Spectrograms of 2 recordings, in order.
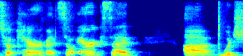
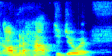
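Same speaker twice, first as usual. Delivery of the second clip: mock-sarcastic tone, faster and lower; 4 semitones lower than usual. Retelling own past remark after a hire bailed, retelling a sarcastic remark. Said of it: "it was just sarcastically".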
